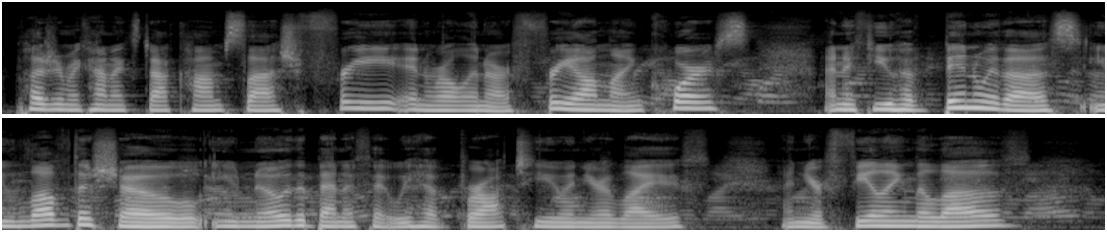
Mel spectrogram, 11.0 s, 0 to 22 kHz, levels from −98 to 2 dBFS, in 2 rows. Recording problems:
echo of what is said; faint; from 2.5 s on; 410 ms later, 25 dB below the speech

